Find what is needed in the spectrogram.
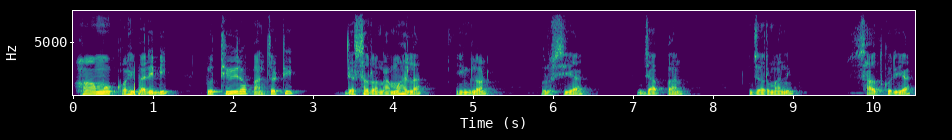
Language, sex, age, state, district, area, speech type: Odia, male, 30-45, Odisha, Nayagarh, rural, spontaneous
